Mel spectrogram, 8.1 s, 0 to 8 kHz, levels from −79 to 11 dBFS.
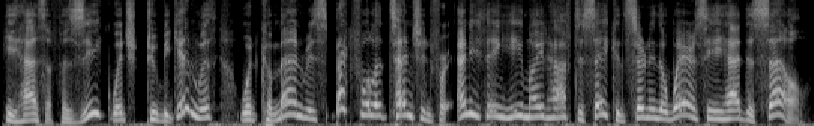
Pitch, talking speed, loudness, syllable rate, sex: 210 Hz, 190 wpm, -20 LUFS, 5.1 syllables/s, male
